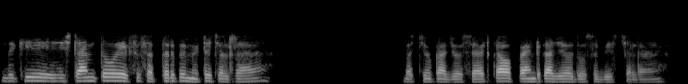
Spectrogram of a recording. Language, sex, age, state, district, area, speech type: Hindi, male, 18-30, Uttar Pradesh, Varanasi, rural, conversation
